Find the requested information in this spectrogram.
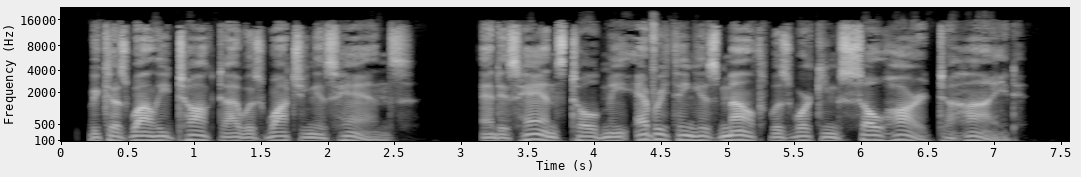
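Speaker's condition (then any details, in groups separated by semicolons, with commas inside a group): No condition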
